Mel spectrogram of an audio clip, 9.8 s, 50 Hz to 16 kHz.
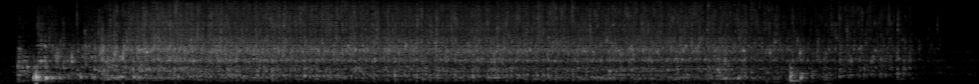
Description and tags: toilet flush
A digital recording of someone elses toilet.....
toilet, flush, OU, T156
